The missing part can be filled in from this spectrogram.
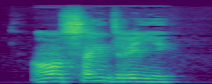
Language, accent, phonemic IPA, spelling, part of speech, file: French, Canada, /ɑ̃.sɛ̃.dʁi.je/, enceindriez, verb, LL-Q150 (fra)-enceindriez.wav
- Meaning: second-person plural conditional of enceindre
